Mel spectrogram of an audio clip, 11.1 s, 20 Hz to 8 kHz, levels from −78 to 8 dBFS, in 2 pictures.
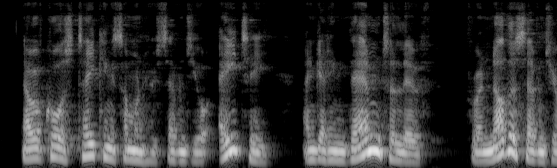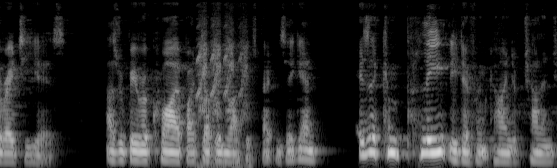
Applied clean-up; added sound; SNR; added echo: classical method WPE with log-MMSE.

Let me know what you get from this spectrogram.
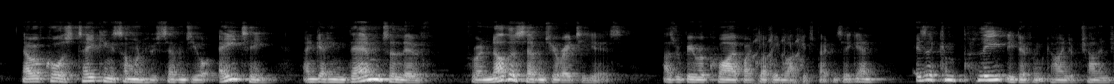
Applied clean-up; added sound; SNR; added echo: neural separator model SepFormer DNS4.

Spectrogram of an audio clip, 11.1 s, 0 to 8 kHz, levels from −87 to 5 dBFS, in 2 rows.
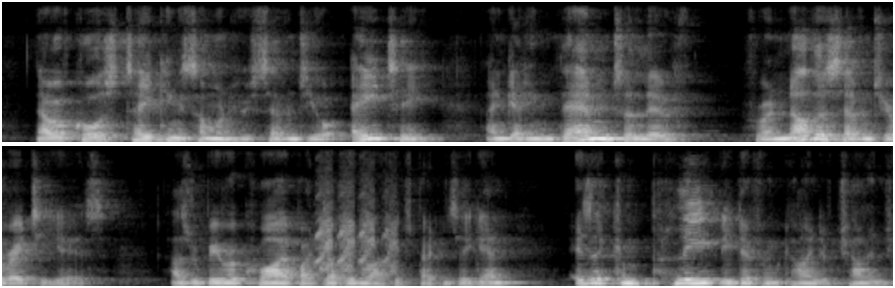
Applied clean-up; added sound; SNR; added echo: none; Bird; 14 dB; reverberation time 0.5 s.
